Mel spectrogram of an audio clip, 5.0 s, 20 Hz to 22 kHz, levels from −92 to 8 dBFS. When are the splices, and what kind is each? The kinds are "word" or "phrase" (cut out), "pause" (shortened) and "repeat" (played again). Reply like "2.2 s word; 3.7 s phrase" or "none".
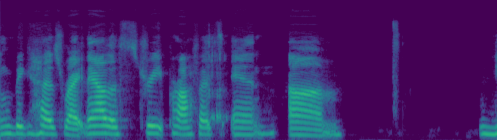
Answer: none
